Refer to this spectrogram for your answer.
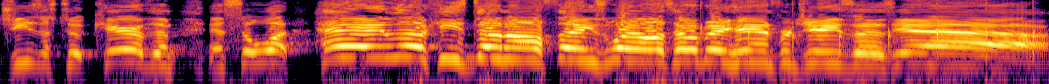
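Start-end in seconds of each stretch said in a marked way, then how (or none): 1.6-4.5 loud, high, showy sportscaster and game-show host voice. A speaker showing a gospel story told in a game show host voice. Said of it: "sounds a little bit more like a sportscaster or a game show host".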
